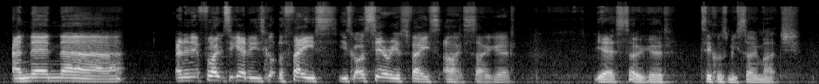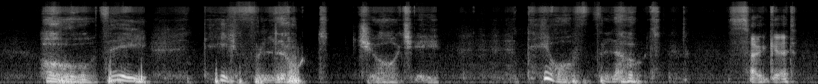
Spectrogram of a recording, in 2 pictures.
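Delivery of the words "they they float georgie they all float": slow, hungry, predatory voice. Acting out a figure luring a kid, in a hungry impression voice. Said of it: "I like doing that impression because you have to make the voice sound like it's pretty hungry".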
